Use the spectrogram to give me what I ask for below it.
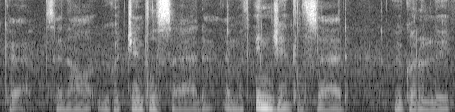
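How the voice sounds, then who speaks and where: His voice sits on the low side, mellow, with fairly even intonation and a moderate pace, and there's slight background noise. The man is a composer explaining his scoring approach in real time, thinking out loud in a tutorial style.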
